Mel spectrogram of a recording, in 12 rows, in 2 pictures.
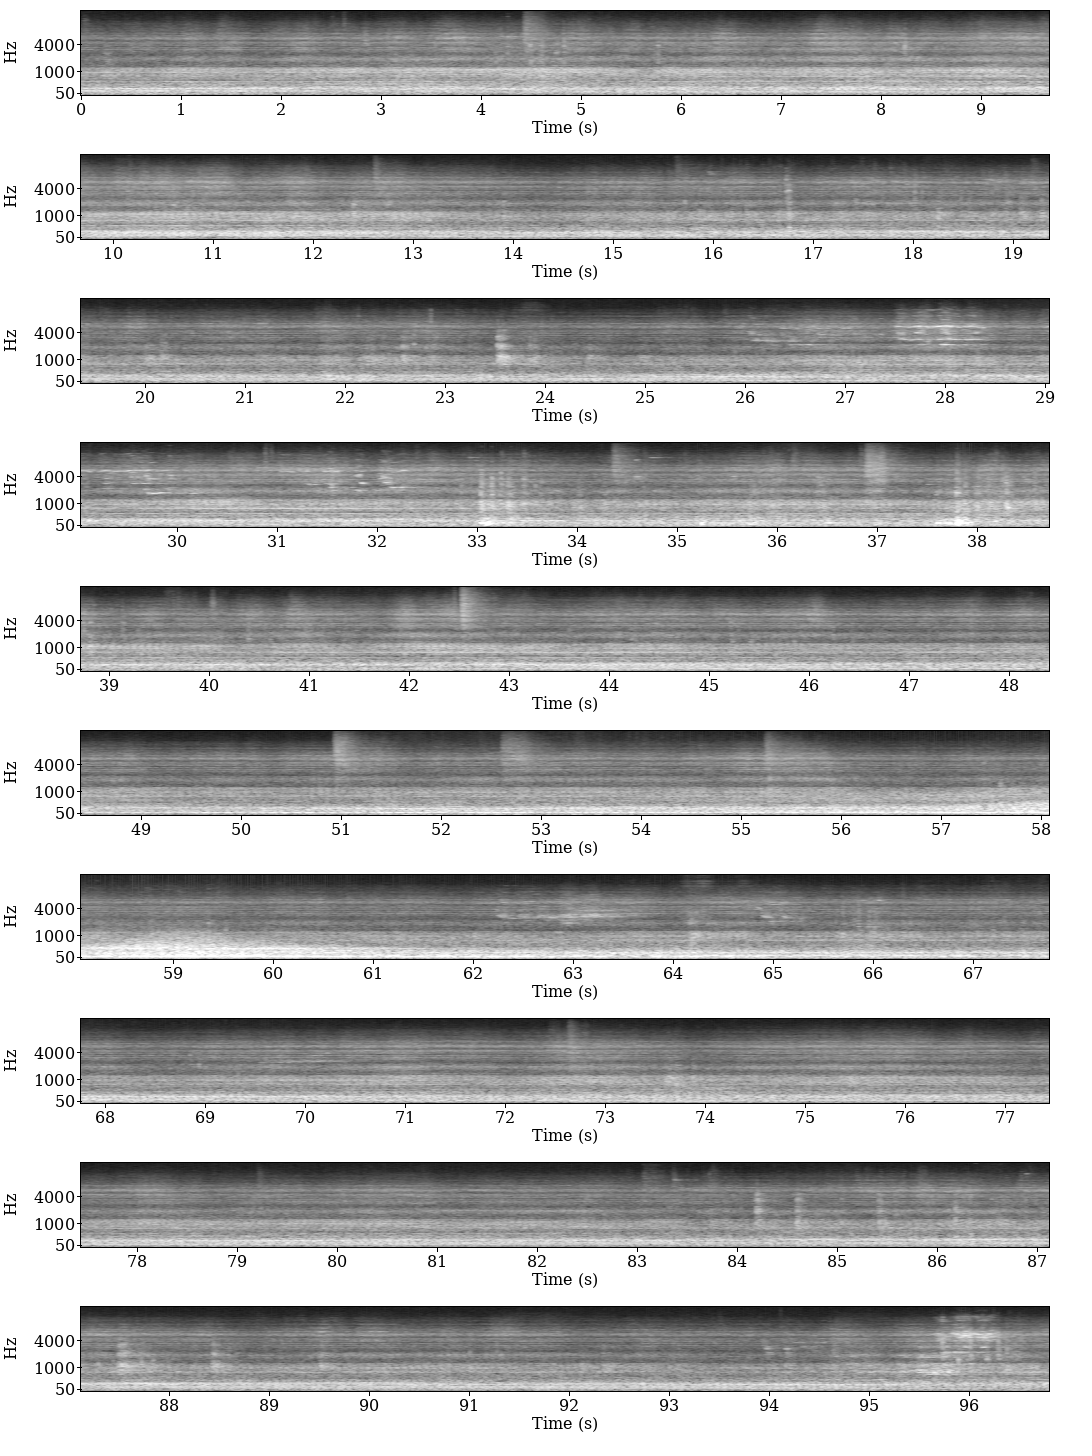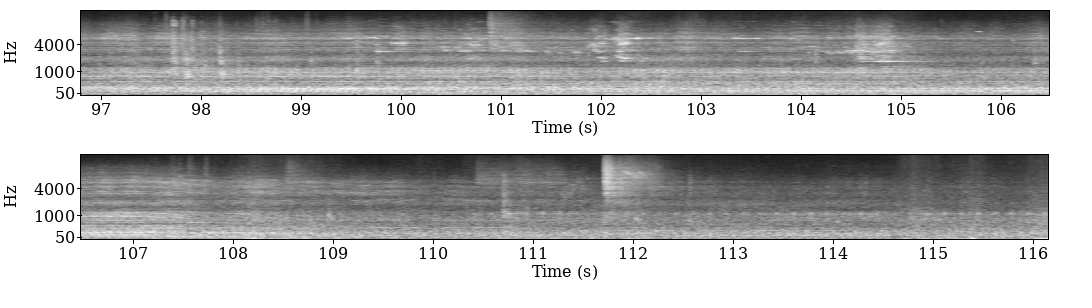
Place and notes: excavator unloads a sand barge
the city, the country & me: june 22, 2015
Workum, Netherlands, 22 June 2015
